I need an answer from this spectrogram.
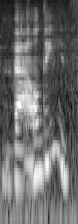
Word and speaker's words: Valdez: of four brand new ports on this itinerary Valdes that's how you say it yeah that's right Valdes we we ask for a pronunciation cuz you know you could say Valdes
